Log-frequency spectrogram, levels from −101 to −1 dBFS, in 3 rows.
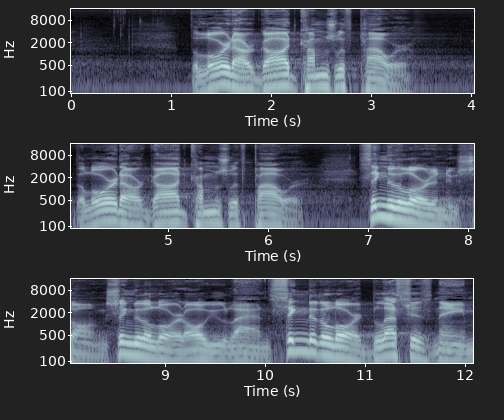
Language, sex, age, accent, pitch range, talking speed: English, male, 60-79, American, 100-140 Hz, 175 wpm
